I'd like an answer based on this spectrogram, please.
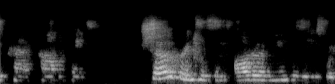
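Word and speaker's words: Sjögren's: And this autoimmune disease is called Sjogren's. It's Swedish, so it's Sjogren'. It was a physician who first identified this, but it's pronounced show, like a Broadway show, and grin, like you grin. But anyway, Sjogren's, it's a fairly common autoimmune disease.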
